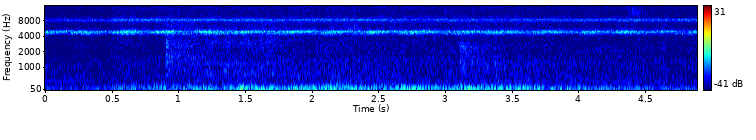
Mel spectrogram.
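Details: Crickets calling in the rain: a steady, unbroken high-pitched trill with a fainter, even higher ringing tone above it. The constant hiss and patter of rainfall fills the lows, with a few soft taps.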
